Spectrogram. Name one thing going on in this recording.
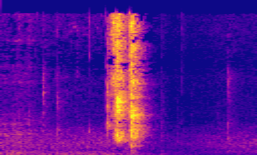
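A can is opened with a sharp hiss.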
